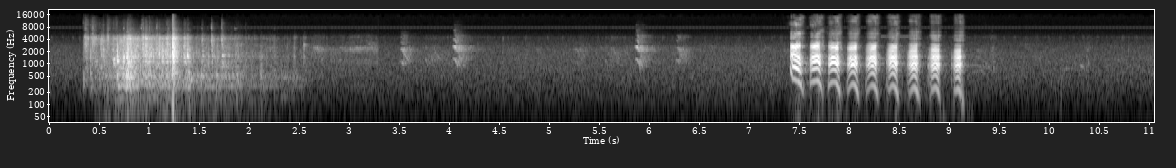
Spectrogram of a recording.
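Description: Domestic cats squaring off. A loud hissing outburst comes about half a second in and fades over a second or so, followed by a few short faint sounds. Then, near the end, comes a quick run of about ten short pitched calls, about six a second.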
